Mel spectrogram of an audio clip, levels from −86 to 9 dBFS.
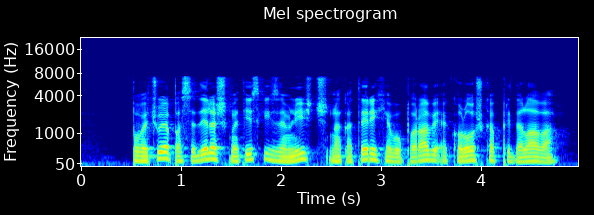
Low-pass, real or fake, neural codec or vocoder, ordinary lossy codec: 7.2 kHz; real; none; none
